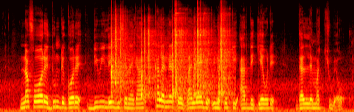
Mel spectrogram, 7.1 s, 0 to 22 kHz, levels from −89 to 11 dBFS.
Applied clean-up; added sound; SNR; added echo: none; Coin (dropping); 2 dB; none.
